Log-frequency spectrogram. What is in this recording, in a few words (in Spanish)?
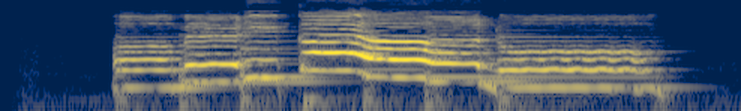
Slime Americano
